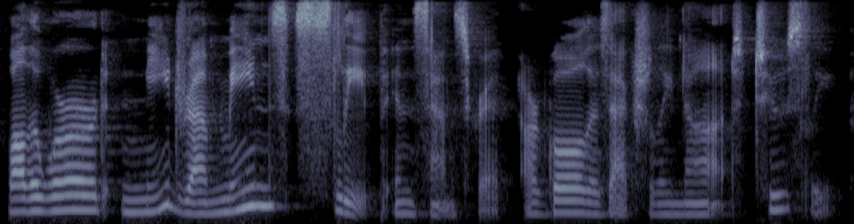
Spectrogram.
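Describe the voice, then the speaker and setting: Leading guided relaxation as a yoga nidra teacher, this woman keeps her delivery gentle, soothing, and unhurried in a low voice.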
